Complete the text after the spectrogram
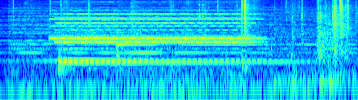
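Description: office telephone ringing

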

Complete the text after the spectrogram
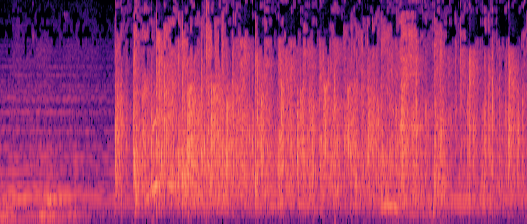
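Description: people applauding

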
